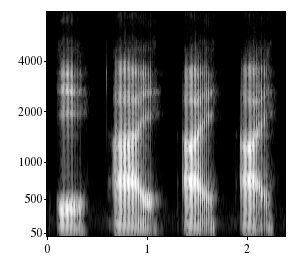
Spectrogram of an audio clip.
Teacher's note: So in the word face, it has the vowel A, that sound, which is really like two vowels, E, A, something like that connected together, face. And then price, that represents the I sound, which is again really like two vowels in my accent. It's kind of I, something like that.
